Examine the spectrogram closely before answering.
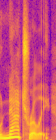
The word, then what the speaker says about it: natural: Not, nat, al, with 3 equal syllables. Natural, 2 syllables. That sounds really natural. Natural. 2 syllables, not 3.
